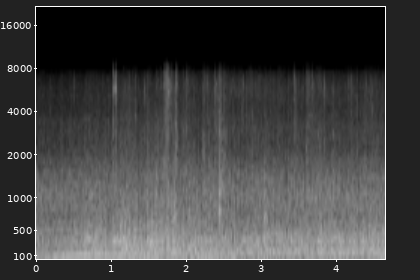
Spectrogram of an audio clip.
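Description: Audi TT 1.8 quattro's turbocharged four-cylinder engine heard from inside the cabin, getting louder and slightly higher in pitch about a third of a second in as the car pulls through a corner. Steady road and tyre noise runs under it, with a scatter of sharp knocks and rattles.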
